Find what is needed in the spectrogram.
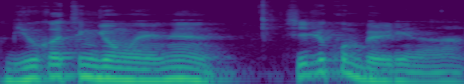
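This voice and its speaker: There is audible room echo around this man's dark, mellow, somewhat breathy voice. He speaks at a moderate pace with lively intonation. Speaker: lecturer. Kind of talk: recorded lecture.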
